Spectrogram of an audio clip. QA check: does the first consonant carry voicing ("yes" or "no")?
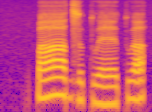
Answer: no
